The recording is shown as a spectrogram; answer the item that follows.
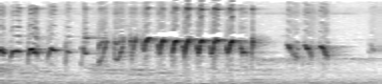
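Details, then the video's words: Training lure of a yellow-vented bulbul, a fast stream of bubbly chirps stepping upward in pitch, followed after a brief break by three quick repeated notes. "Ini Baru Pancingan Trucuk Sesungguhnya || Burung TRUCUKAN GACOR"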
